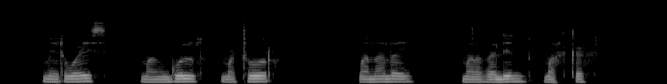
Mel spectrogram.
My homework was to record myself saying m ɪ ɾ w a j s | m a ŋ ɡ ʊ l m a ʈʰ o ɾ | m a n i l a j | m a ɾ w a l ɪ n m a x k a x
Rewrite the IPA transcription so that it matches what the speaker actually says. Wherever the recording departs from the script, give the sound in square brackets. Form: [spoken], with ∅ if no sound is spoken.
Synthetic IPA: m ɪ ɾ w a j s | m a ŋ ɡ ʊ l m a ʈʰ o ɾ | m a n [a] l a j | m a ɾ [ɣ] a l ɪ n m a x k a x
